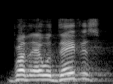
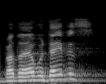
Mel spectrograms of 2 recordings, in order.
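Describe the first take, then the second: First: Name called out louder; stern self-summons, voice raised. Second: Said in the usual way. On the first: Retold or imitated. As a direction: call your own name out like a rebuke. Calling himself by name, repeated.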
